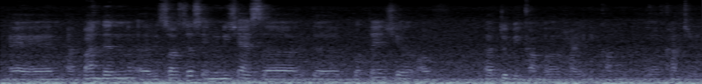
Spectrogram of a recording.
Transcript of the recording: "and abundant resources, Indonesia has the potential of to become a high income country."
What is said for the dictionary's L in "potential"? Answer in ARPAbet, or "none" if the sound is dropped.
L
